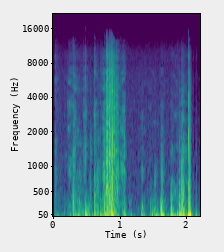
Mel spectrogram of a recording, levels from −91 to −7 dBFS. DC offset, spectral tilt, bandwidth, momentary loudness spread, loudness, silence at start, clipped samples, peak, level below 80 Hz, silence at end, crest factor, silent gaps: under 0.1%; -4.5 dB/octave; 12.5 kHz; 18 LU; -25 LUFS; 0.05 s; under 0.1%; 0 dBFS; -24 dBFS; 0.05 s; 20 dB; none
